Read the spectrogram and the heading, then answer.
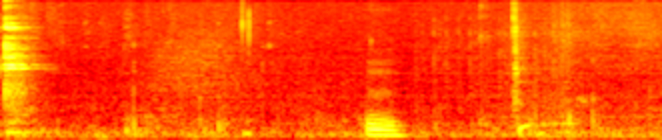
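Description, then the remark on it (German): A bright glassy clink of beer bottles opens, followed by a few softer knocks and taps of the beer bottles being handled and set down during a beer break, with faint murmuring in the background. “So ist das. Prost. Prost.”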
